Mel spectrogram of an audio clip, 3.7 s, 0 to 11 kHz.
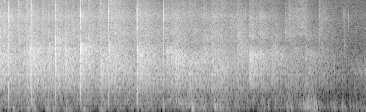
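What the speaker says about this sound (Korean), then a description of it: "큰 박수로 모시겠습니다." Audience applause greeting the opening panel at the 2024 regional startup ecosystem summit, a broad wash of clapping with sharper individual claps early on, gradually thinning and fading toward the end.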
